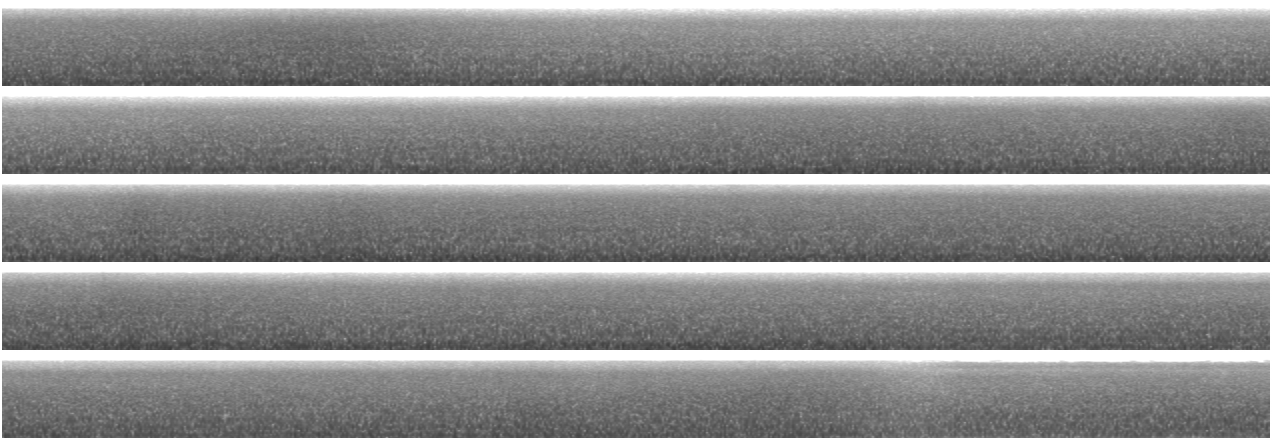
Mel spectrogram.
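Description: Ocean surf: waves breaking and washing in over the shallows as a steady rush of noise, swelling now and then as a wave breaks.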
